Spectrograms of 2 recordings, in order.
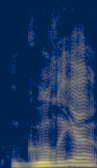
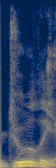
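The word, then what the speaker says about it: Giulia: and here's what uh static says it's pronounced uh uh gulia or Julia Julia Julia Julia so I was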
